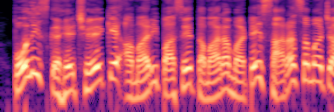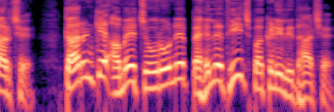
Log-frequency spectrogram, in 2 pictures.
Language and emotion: Gujarati, happy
